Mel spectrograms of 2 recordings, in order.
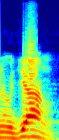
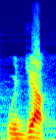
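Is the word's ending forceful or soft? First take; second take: soft; forceful. First: The word ends with a soft, nasal final sound. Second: The word ends with a forceful, pressed final sound. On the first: This is the way it is said elsewhere. "bukan ujang" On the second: This is the local Kayong way. "dia ada tekanan"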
